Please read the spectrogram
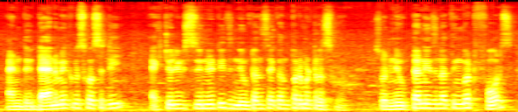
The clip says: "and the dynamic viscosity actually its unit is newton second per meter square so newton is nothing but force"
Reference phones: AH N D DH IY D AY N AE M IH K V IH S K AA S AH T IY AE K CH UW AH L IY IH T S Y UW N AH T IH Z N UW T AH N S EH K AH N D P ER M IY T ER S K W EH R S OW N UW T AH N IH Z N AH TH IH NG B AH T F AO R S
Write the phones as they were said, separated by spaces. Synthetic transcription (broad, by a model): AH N D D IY D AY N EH M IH K V IH S K AA S AH T IY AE K CH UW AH L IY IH T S Y UW N AH T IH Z N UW T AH N S EH K AH N D P ER M IY T ER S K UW L S OW N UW T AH N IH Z N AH T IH NG B AH T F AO R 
